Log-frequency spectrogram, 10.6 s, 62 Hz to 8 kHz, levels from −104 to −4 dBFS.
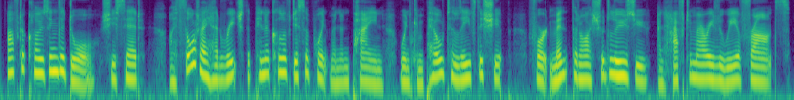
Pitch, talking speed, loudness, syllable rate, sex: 185 Hz, 215 wpm, -19 LUFS, 5.4 syllables/s, female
